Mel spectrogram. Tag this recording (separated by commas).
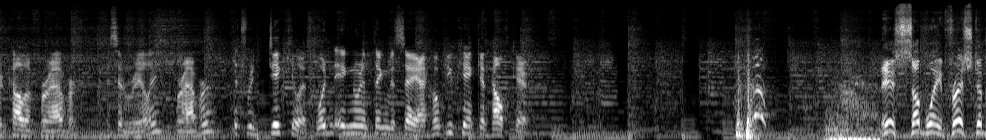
Music, Speech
